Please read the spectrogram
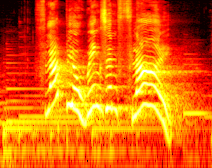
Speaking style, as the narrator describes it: yelled Jake

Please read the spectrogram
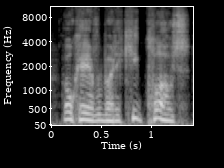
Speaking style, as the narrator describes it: Randy said, his voice curiously dead in the fog

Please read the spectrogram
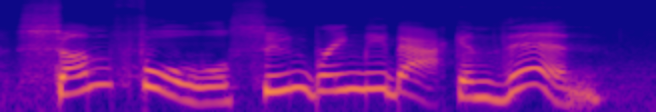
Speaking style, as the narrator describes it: he cried out as the river took him under

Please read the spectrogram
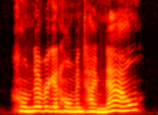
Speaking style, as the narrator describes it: groaned Jimmy

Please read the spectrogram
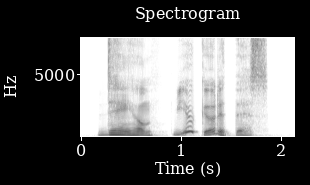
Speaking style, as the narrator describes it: Kathy exclaimed

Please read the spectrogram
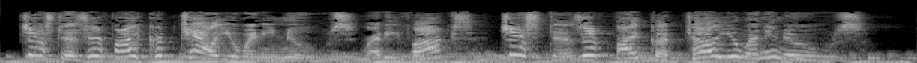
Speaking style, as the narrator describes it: he exclaimed

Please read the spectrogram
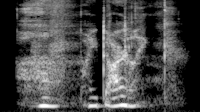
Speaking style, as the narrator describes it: Aziraphale whispers

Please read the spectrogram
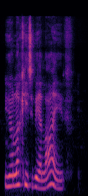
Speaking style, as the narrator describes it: he said gravely

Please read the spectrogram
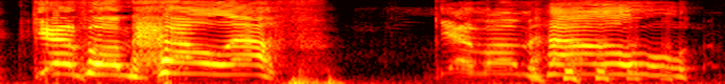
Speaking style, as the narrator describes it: I was screaming

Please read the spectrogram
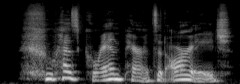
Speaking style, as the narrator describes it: I laughed

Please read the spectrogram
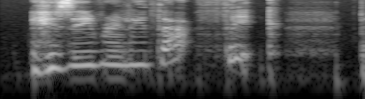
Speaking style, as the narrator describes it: Ben shouted at Potty

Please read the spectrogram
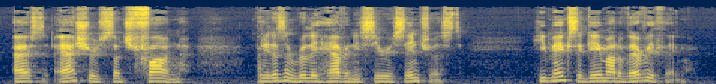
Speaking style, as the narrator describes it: father chuckled

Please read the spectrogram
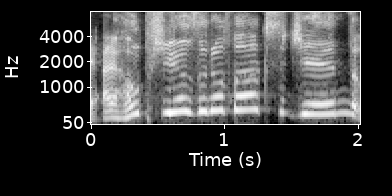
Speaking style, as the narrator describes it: they psychotically laugh and say

